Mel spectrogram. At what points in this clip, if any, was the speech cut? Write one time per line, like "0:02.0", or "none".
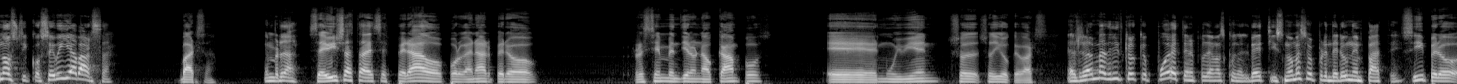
0:08.8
